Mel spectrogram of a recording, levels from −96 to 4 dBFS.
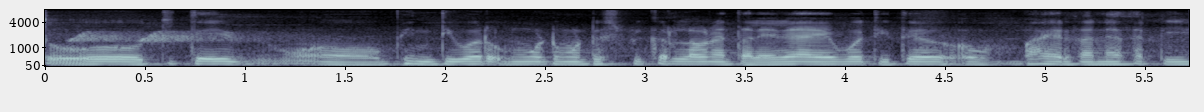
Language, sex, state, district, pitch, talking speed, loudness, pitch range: Marathi, male, Maharashtra, Pune, 125 Hz, 155 wpm, -26 LUFS, 120-125 Hz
